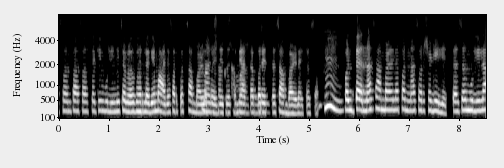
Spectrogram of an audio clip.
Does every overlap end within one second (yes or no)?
no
